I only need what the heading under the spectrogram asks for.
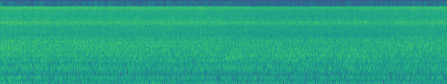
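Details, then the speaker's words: Inverter cooling fan after it had jammed and stopped, opened up and its rod cleaned: quiet, steady whir with constant faint hum, no scraping or stalling; the small fan spins freely and evenly, running normally. "यह देखिए मेरा fan चलने लगा है"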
